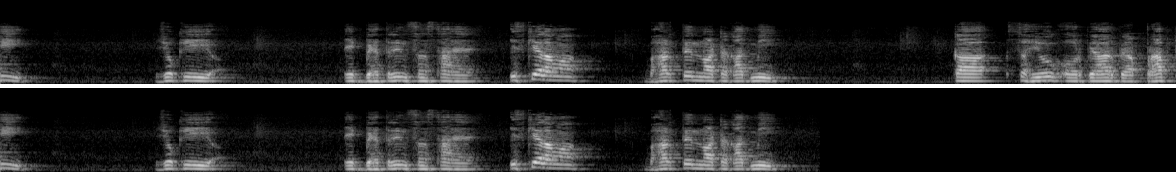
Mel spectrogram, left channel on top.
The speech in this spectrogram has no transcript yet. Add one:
जो कि एक बेहतरीन संस्था है, इसके अलावा भारतीय नाट्य अकादमी का सहयोग और प्यार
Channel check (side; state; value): right; drops out; at 8.0 s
